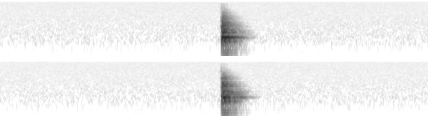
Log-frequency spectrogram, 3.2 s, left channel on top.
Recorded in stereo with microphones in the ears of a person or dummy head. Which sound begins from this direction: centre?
A thud, at 1.7 s.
